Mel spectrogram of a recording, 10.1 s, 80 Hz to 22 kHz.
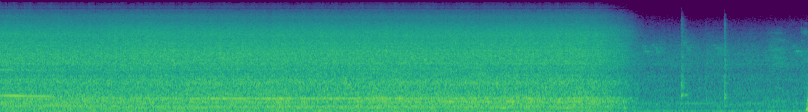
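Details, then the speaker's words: Farmer-built Pelton-wheel hydro turbine with induction-motor generator, correctly sized motor fitted, starting and latching: steady even whir with faint high tone, dropping away at the end; output rises to just over 2.5 kW from 2.1 kW. "let's give us a try we should hear that latch in a second there we go she's latched"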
